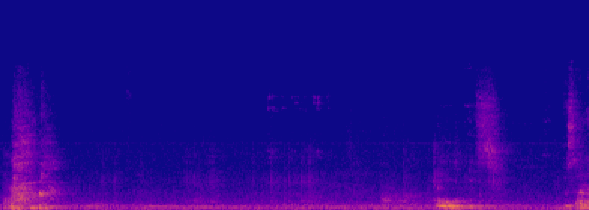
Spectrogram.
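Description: A woman speaks loudly with animation in an echoing room.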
